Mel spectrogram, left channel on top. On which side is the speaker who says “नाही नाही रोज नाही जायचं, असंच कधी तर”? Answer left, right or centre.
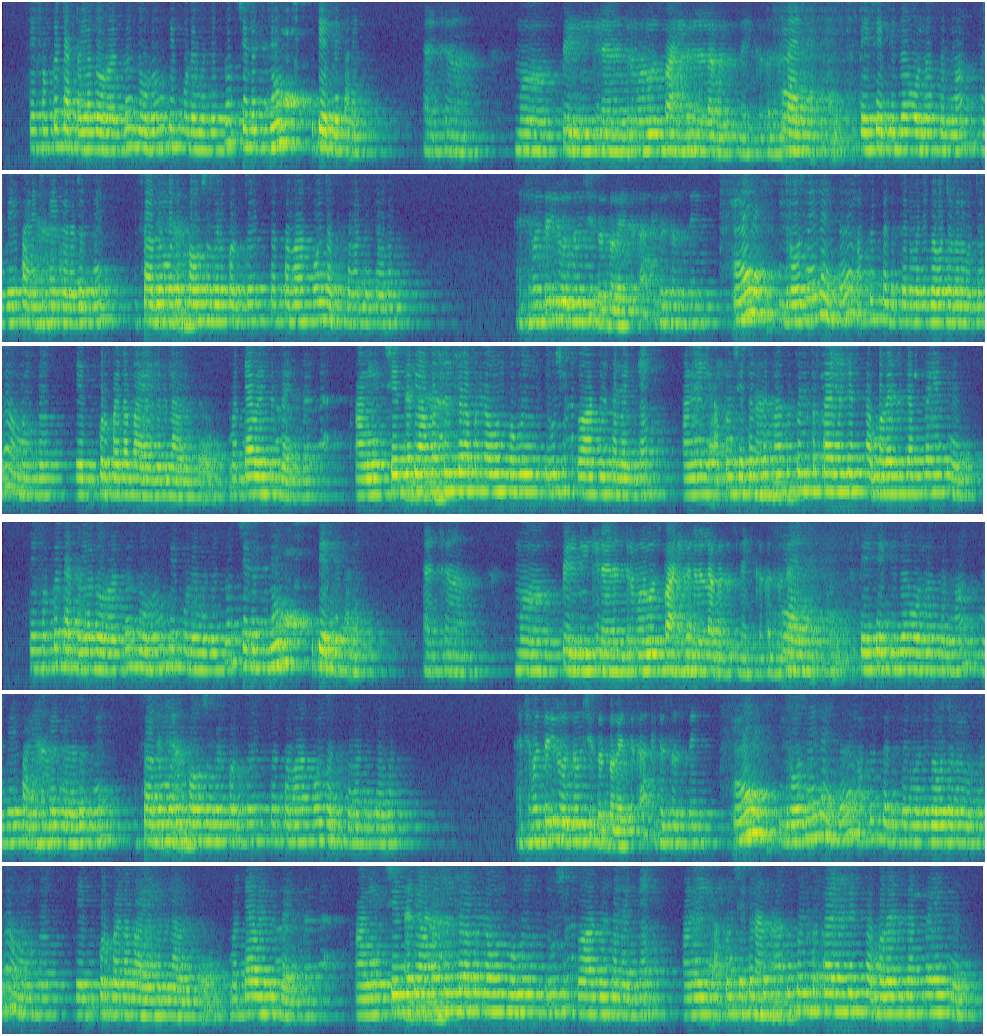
Left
